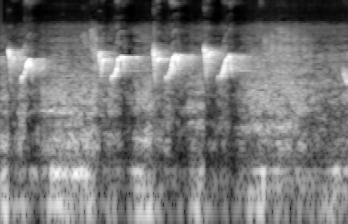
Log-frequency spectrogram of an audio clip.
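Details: Prenjak tamu, the bar-winged prinia, in one of five song variations meant for tutoring caged birds: four quick, high downslurred whistles with sharp onsets, roughly every half second, over a soft background hiss.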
